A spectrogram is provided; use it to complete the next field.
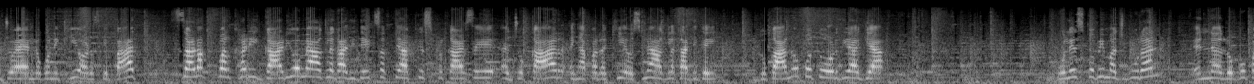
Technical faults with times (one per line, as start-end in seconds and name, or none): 0.00-12.54 block size mismatch (truncated)
0.80 overlap between stream segments
3.37 overlap between stream segments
